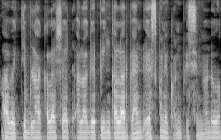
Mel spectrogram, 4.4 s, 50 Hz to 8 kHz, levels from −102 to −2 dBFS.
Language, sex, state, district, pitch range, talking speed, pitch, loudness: Telugu, male, Andhra Pradesh, Sri Satya Sai, 105-110 Hz, 150 wpm, 110 Hz, -17 LUFS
